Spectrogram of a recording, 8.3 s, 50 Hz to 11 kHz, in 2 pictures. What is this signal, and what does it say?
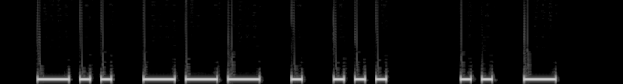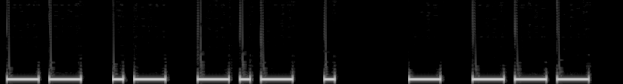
Morse code, heard as a keyed tone, about 17 wpm, 700 Hz. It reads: DOES IT MAKE TO
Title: Sentences from Top 1000 Words - Review Part 5 - 17wpm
